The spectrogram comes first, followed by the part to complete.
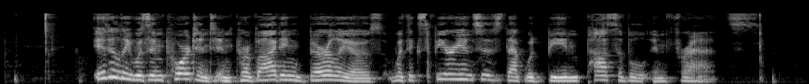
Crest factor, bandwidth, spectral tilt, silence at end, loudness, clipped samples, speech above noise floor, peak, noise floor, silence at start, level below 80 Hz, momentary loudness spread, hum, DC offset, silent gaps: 18 dB; 11.5 kHz; -4.5 dB/octave; 0.45 s; -18 LUFS; under 0.1%; 23 dB; -2 dBFS; -41 dBFS; 0.15 s; -60 dBFS; 13 LU; none; under 0.1%; none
